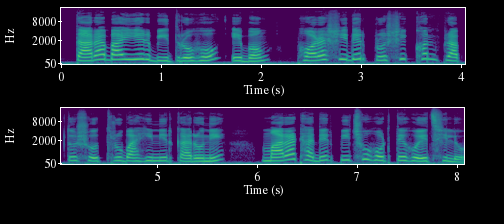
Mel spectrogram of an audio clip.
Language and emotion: Bengali, neutral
